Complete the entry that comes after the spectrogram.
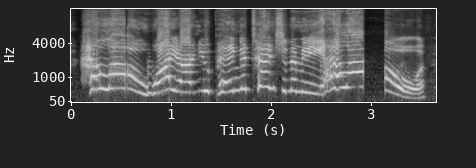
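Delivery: high-pitched mock yelling at a kid; exaggerated, high-pitched calling out. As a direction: act out pestering someone for attention, way up high. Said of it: "got down on the kid's level and yelled".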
